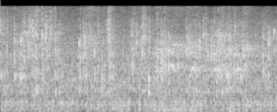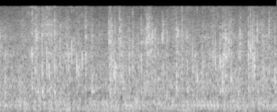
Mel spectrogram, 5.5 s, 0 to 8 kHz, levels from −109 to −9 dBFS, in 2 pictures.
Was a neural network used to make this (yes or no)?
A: yes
